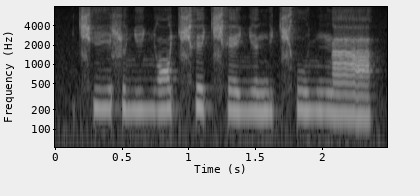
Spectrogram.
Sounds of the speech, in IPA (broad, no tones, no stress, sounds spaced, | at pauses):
t͡ɕʰ iː ɬ ʊ ʎ i ʎ ɔː t͡ɕʰ ɪ t͡ɕʰ eː ʎ ɪː ŋ i t͡ɕʰ u ʎ ŋ aː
